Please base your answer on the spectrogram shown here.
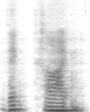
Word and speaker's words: wegtragen: Genau, be careful with the A here, there is no Umlaut, wegtragen.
